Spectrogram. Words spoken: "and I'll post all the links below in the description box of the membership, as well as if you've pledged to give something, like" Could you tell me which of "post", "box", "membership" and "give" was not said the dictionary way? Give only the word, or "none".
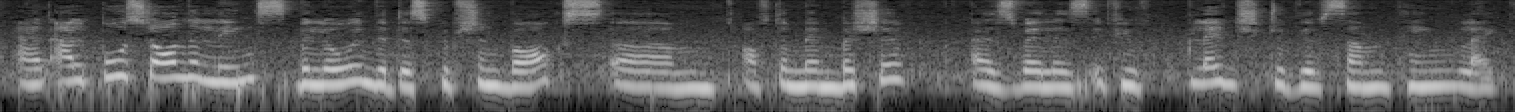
none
